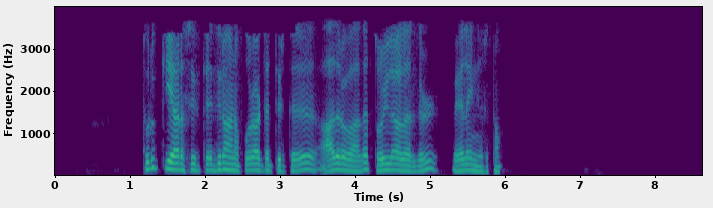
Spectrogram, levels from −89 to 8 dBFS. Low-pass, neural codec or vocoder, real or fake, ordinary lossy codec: 3.6 kHz; codec, 16 kHz, 4 kbps, X-Codec, HuBERT features, trained on balanced general audio; fake; MP3, 24 kbps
